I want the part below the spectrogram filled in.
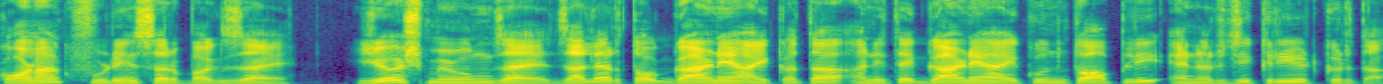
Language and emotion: Goan Konkani, neutral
